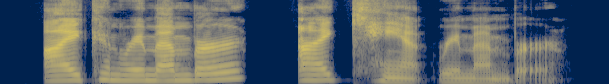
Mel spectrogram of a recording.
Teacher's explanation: in typical English fashion, we actually drop that T sound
